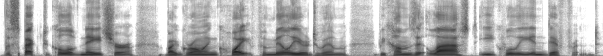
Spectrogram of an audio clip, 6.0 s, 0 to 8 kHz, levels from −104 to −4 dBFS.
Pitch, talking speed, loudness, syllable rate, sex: 130 Hz, 150 wpm, -22 LUFS, 5.7 syllables/s, male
